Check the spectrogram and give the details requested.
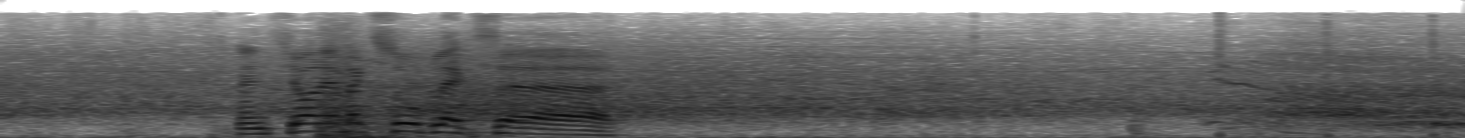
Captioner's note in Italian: Applauso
